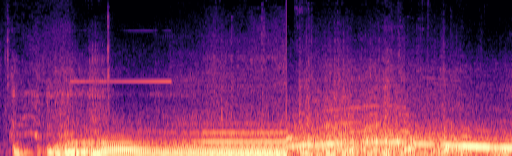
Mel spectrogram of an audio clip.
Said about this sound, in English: we're going to take it just for a drive just to see if it feels any different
